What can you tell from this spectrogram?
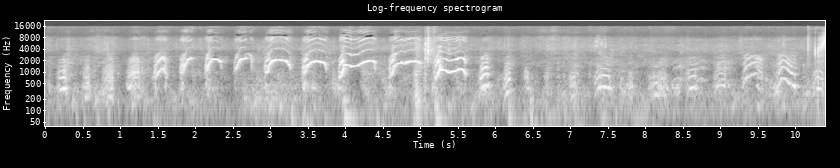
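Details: Molly, a pet husky as a puppy, gives a long run of high, arching whines and howl-like yelps, each sliding up then down, packed tightly one after another with short gaps, some rougher growly notes in between.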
